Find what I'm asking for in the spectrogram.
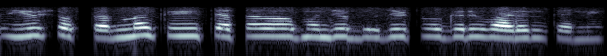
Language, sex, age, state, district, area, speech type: Marathi, female, 18-30, Maharashtra, Thane, rural, conversation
